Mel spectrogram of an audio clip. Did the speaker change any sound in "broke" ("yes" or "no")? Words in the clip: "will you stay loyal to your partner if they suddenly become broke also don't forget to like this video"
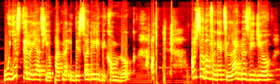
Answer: yes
